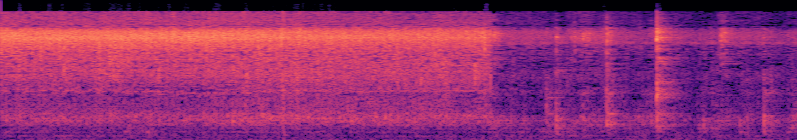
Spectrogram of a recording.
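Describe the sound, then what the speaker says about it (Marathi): Masala paste sautéed in oil with mustard seeds and asafoetida for a chickpea and spinach dish gives a loud, steady sizzle that cuts off abruptly, leaving a few faint clinks and scrapes of a spoon in the pan. "छान तेल सुटेपर्यंत त्याला परतायचं"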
